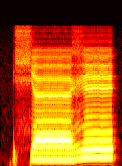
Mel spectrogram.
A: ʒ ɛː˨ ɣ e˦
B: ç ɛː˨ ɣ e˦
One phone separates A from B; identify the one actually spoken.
B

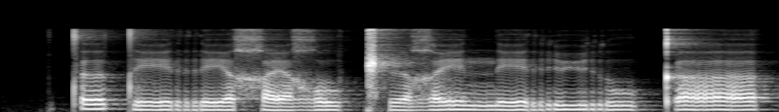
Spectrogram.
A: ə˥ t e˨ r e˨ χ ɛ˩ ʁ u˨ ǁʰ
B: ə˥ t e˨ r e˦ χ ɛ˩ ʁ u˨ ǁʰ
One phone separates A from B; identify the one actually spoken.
A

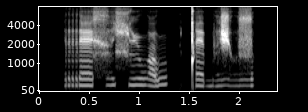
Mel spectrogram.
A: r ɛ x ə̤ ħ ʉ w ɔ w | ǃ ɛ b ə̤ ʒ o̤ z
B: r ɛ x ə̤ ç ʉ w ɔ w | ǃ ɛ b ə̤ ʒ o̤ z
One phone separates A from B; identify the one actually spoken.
B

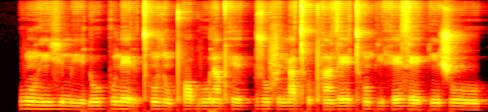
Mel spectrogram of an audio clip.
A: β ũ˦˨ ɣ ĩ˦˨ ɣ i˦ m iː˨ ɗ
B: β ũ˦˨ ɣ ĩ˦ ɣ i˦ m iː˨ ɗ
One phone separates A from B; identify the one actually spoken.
B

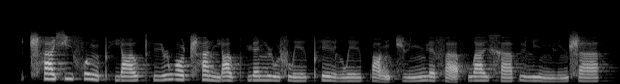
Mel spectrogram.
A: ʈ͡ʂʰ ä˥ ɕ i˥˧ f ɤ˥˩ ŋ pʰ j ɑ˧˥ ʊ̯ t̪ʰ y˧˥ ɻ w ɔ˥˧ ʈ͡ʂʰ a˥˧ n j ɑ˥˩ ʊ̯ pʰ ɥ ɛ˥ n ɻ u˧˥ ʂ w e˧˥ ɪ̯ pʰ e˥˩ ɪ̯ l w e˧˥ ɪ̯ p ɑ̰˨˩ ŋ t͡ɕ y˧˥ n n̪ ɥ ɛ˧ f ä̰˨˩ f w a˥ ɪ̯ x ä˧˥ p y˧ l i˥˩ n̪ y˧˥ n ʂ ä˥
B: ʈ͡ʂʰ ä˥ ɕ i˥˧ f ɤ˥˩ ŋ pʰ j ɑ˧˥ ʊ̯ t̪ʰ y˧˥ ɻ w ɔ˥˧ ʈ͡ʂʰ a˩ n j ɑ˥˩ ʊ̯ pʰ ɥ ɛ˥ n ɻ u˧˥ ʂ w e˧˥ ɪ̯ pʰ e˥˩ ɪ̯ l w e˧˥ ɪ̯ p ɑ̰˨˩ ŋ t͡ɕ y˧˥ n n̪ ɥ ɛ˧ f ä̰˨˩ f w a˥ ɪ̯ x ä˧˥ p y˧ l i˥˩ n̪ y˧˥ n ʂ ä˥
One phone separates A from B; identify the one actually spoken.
A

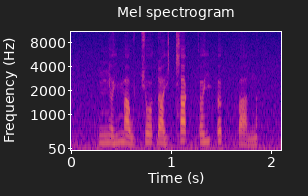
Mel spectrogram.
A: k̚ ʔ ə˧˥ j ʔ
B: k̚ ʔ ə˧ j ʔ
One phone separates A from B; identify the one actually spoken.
A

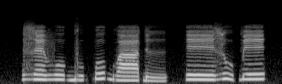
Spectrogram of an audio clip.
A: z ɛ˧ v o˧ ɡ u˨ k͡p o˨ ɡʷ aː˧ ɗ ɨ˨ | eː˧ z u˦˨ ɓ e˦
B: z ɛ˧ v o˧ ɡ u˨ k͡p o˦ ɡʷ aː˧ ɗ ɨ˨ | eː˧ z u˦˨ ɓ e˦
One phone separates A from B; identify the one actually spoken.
B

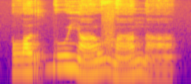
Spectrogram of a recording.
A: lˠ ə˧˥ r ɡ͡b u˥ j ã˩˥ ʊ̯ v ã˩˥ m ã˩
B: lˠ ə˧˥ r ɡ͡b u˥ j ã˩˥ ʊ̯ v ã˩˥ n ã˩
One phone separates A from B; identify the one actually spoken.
B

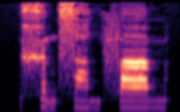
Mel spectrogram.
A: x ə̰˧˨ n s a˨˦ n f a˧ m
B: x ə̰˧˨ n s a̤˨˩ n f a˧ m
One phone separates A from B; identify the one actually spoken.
B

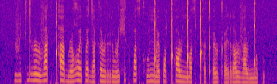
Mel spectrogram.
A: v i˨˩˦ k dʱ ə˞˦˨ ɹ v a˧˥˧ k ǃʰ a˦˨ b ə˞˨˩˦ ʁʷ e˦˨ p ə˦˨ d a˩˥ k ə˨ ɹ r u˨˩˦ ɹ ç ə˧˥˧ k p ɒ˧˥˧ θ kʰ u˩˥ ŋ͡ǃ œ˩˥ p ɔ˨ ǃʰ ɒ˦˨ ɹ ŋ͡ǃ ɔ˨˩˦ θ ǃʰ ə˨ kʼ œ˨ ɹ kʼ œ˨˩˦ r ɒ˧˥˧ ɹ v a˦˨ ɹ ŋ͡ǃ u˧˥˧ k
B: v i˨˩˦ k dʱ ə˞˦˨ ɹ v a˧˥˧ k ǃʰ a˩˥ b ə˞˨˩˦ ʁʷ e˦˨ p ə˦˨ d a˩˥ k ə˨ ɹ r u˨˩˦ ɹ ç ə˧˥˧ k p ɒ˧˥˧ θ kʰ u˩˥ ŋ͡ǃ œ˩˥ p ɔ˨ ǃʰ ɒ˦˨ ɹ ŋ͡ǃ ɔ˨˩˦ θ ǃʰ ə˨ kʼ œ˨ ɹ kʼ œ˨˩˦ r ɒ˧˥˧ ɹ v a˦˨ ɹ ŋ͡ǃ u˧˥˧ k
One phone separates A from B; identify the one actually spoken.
A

